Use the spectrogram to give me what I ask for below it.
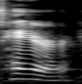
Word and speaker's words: Hare: hare that's a strange name it's spelled like the rabbit har e and two teacher's assistants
